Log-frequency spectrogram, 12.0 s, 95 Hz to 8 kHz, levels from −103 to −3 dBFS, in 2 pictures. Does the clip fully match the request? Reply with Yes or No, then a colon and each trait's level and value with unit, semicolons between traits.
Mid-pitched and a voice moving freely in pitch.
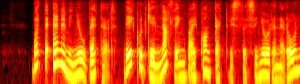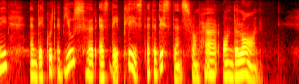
Yes: medium, 160 Hz; wide, 8.2 semitones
